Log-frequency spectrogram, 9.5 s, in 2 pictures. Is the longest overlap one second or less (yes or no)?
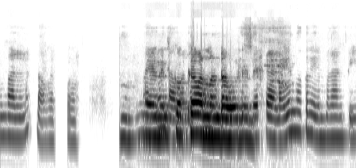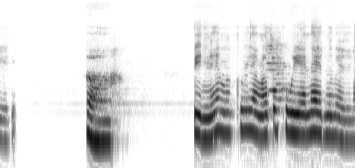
no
